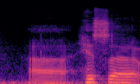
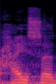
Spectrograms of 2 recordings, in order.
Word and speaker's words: HISA: HISA or HISA, depending on how you want to pronounce it, it's underway.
